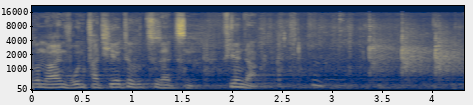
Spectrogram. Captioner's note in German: Beifall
